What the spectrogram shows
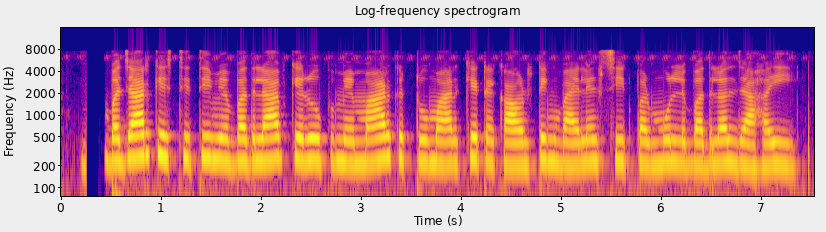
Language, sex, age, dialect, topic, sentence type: Magahi, female, 18-24, Central/Standard, banking, statement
